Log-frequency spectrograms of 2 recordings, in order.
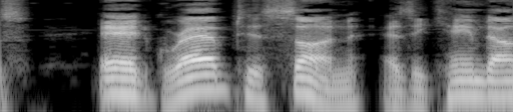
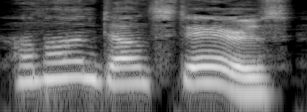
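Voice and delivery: put-on high, drawn-out, wavering call to the children; 11 semitones higher, slower than usual. A narrator's reading. Mother calling her children downstairs, wavering. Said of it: "Janet called in a wavering voice".

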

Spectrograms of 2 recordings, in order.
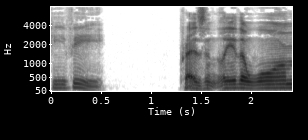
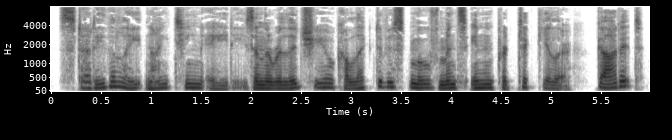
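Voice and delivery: ordinary delivery, nothing marked

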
